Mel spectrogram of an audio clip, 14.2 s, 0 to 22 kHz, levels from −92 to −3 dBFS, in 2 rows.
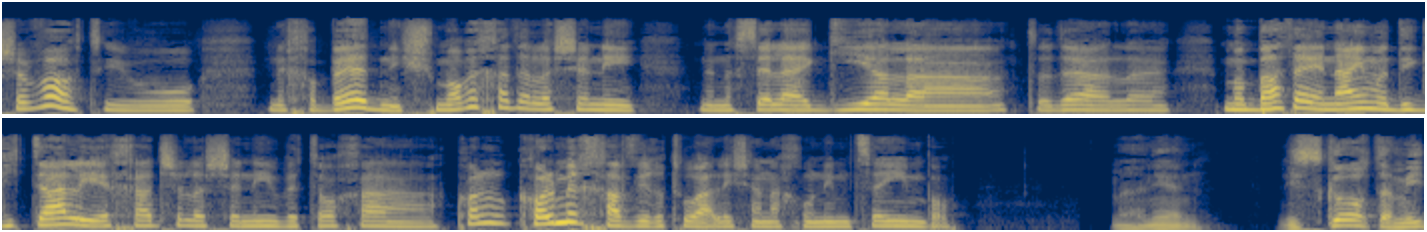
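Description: The speech has most likely passed through low-delay AAC compression of the AAC-ELD kind used in video calls, whose short frames resolve pitch harmonics poorly. Throughout, the voice sounds plainly rough and grainy, with noise between harmonics, which fits a bitrate around 32 kbps.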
